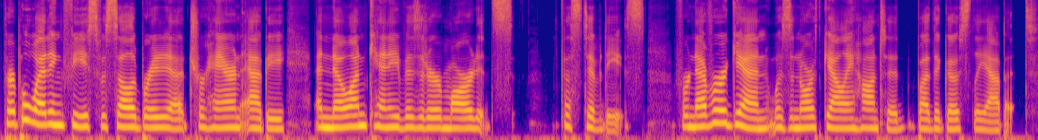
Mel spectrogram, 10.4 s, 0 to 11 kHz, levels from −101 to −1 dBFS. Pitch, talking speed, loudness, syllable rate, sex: 210 Hz, 160 wpm, -18 LUFS, 5.5 syllables/s, female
